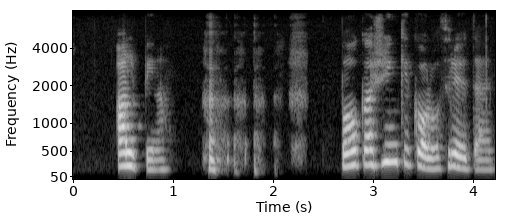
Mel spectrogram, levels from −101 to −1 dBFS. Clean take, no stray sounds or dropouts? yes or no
no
